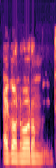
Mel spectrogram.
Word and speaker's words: Ego Nwodum: Ego Nwodum cutting her extra well done steak. – Yeah, I actually don't think you pronounce the N. It's just Ego. – Oh, just Ego Nwodum?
